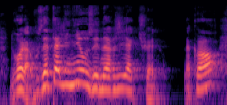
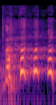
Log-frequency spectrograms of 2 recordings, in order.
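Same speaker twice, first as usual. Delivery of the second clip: a sudden high, loud giggle; high burst of laughter; 6 dB louder than usual. Real, not acted. Laughing at herself over her sniffles, a high giggle.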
